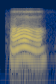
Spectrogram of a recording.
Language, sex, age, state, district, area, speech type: Maithili, male, 45-60, Bihar, Saharsa, urban, conversation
